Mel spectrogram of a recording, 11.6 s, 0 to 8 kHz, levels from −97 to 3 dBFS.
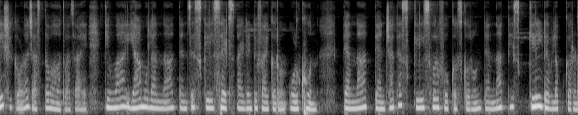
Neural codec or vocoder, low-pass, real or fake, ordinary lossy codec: none; none; real; none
